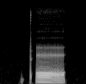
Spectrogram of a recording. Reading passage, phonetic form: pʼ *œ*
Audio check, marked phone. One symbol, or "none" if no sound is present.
œ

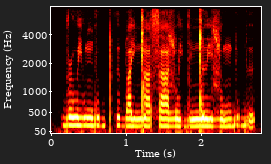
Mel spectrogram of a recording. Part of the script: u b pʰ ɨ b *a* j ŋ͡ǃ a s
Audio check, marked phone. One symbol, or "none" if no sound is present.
a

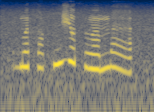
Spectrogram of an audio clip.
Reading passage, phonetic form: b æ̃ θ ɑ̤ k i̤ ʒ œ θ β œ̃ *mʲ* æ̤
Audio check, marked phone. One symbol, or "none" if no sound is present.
m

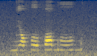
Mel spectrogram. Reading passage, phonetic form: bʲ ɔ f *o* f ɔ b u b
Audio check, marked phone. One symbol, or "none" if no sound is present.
o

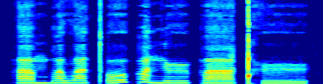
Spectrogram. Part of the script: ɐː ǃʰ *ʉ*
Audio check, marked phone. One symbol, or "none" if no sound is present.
ʉ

